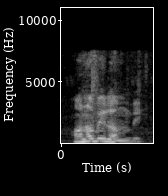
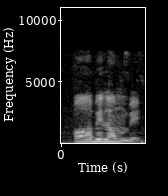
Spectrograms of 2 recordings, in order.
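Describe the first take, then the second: First: অনবিলম্বে said with an extra অন at the start, ɔnobilambe; slip of the tongue. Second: অবিলম্বে said cleanly as ɔbilambe, no অন; corrected word. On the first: Teacher says the wrong form অনবিলম্বে first, ɔnobilambe. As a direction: say অনবিলম্বে as a mistaken form, then stop. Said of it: "অনবিলম্বে বলা হয়". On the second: Teacher corrects to অবিলম্বে, said plainly as ɔbilambe. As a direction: give the right form অবিলম্বে plainly. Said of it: "মানে বিলম্ব না করে". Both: Shown as a demonstration.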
